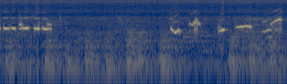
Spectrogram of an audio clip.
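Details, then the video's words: White-rumped shama (murai batu pastol) in ngeriwik style, giving a few clear high whistled notes, a brief wavering note and short upward slurs, separated by gaps, against a low steady hum. "suara kicauan burung murai batu pastol ngeriwik - white-rumped shama"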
